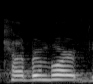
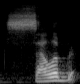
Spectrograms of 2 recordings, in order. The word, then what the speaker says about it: Celebrimbor: So Celebrimbor, I guess is how I pronounce it Celebrimbor, because I've just heard that way more than Celebrimbor. I don't know. For me, Celebrimbor sounds very weird.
